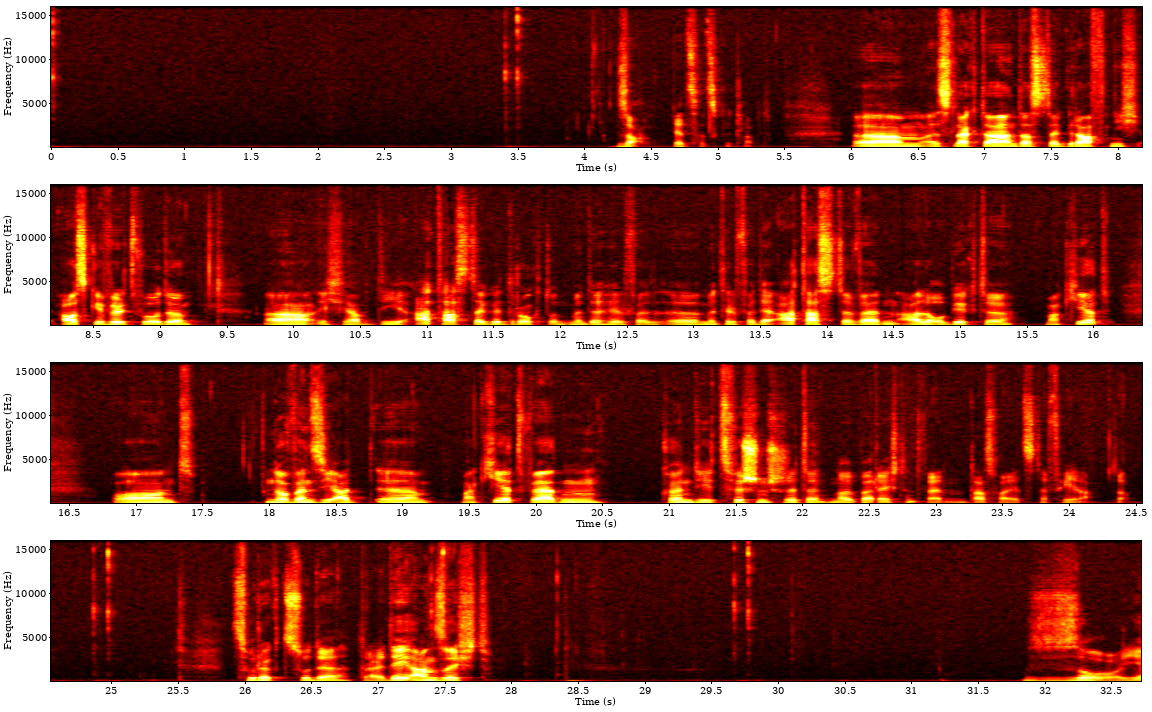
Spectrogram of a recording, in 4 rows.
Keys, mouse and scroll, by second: 3.3 click, 5.0 scroll down 1, 5.5 scroll up 1, 24.8 click, 27.3 click, 29.6 click.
